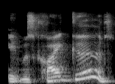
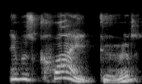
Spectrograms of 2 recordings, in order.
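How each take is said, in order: First: The voice rises in pitch across the phrase. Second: The voice rises, then falls, then rises again. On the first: The speaker is surprised. "it was a rising intonation and it shows surprise" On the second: There is some disagreement or a negative is coming. "it was a rise, fall, rise"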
